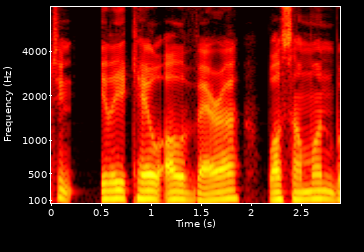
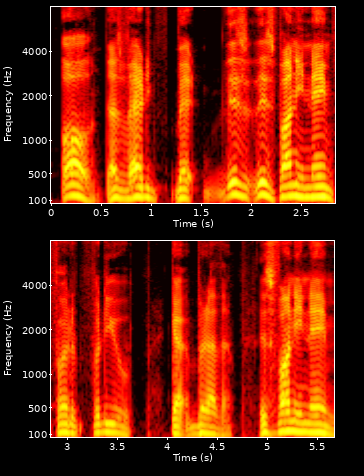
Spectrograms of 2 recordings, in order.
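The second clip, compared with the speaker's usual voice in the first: acted tough fighter voice; 2 semitones higher than usual. Acting out Khabib meeting another fighter on request: Khabib voice. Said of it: "Can you do an impression of Habib".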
